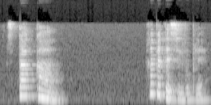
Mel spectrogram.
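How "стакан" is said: "stakan" with short "sta" and long, insistent "kan"; exaggerated final stress in "stakan"; long stressed syllable. Shown as a demonstration. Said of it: "elle se prononce longue".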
